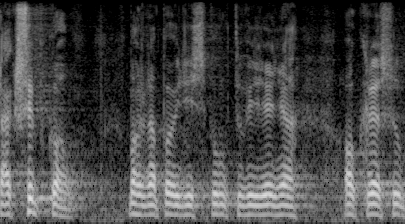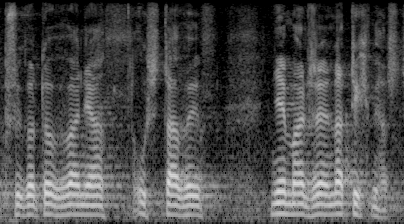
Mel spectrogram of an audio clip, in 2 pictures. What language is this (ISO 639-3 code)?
pol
